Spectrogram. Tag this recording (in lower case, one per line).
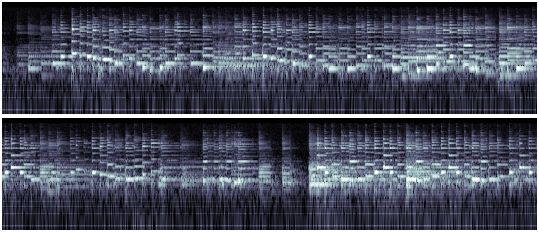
playing harpsichord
